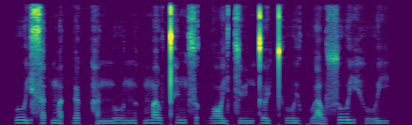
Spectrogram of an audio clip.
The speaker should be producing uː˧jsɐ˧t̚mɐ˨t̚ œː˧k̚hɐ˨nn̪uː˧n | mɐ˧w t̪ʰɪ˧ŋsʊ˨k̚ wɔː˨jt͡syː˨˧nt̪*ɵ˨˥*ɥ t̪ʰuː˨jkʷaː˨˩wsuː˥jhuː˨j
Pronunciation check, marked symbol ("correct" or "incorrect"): incorrect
